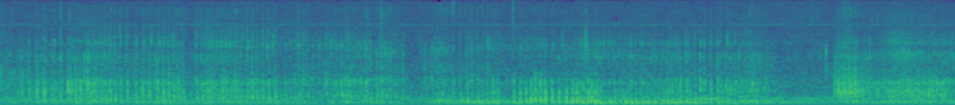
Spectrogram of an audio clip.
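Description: Long nails scratch the surface of a small, hollow, black padded nylon fabric camera case. The scratching makes a steady, rough, purr-like rasp with a low hum underneath, swelling in the middle and ending with a brief louder burst.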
